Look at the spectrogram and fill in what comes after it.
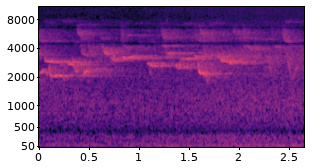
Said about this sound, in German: Die Kleiber drehen wieder auf. Die waren lange Zeit relativ unsichtbar.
